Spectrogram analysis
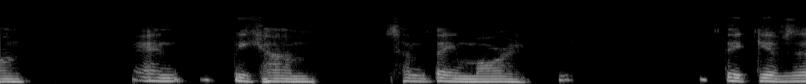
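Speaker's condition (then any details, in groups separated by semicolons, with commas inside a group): Multiple sclerosis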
